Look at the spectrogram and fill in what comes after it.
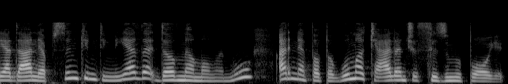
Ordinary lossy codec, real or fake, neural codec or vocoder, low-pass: AAC, 96 kbps; fake; codec, 16 kHz, 0.5 kbps, X-Codec, HuBERT features, trained on balanced general audio; 7.2 kHz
